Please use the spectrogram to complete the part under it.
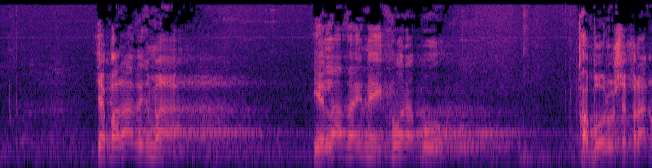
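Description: A man speaks forcefully into a microphone in a large echoing hall.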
